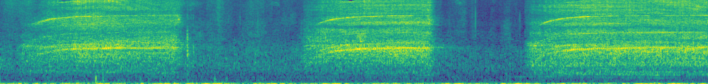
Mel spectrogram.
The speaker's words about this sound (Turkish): Gördüğünüz gibi kadın e, eline almış elektrikli testereyi ve ağaçlarını kesiyor.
